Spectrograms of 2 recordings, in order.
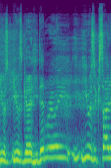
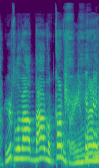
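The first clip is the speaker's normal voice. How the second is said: ordinary talk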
